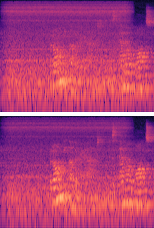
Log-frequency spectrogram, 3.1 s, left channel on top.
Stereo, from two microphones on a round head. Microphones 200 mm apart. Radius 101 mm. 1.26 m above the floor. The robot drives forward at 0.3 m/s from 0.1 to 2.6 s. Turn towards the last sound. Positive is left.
turn(degrees=-20)  # may be behind; listen again after turning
